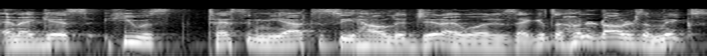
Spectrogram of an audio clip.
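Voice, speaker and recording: A man with a South Texas accent, medium in pitch and somewhat breathy, with an animated tone at a fairly quick pace. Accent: South Texas border (Valley). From Texas border, Laredo. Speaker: podcast co-host, DJ. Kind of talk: casual chat. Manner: animated storytelling.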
